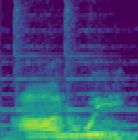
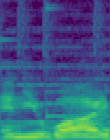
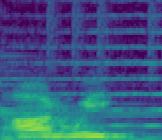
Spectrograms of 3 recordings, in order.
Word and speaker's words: ennui: It's pronounced ennui, not N-U-I, but ennui.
